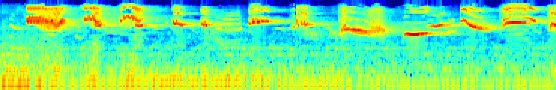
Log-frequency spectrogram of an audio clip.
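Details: Oriental magpie-robin song, played so other magpie-robins start singing: a rapid run of bright, high whistled and scratchy notes in short bursts about every quarter second, with a steady low electrical hum underneath.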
